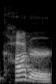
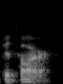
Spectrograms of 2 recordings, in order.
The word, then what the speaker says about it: Qatar: with receiving gifts from cutter in new allegations in corruption scheme Brandon says it's guar I don't think it's pronounced guitar oh no I didn't say guitar it's cutter I think it's cutter D cutter okay I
